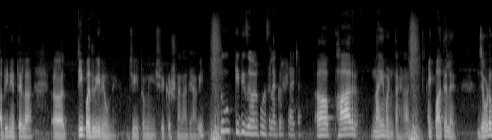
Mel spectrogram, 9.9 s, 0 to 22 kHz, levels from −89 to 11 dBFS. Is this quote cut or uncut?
cut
